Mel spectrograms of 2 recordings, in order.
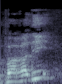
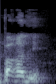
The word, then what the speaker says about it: paradis: Tu es au paradis? Alors c'est pour ça que ça s'appelle paradis. Oui, mais quand tu dis en français, le S, il se prononce pas.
